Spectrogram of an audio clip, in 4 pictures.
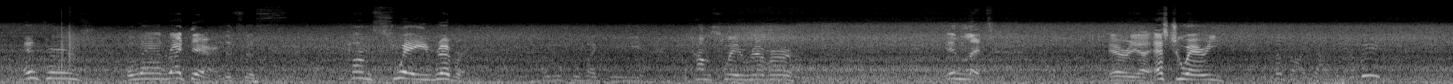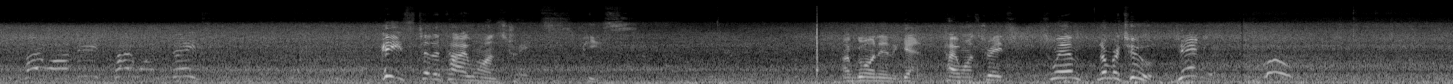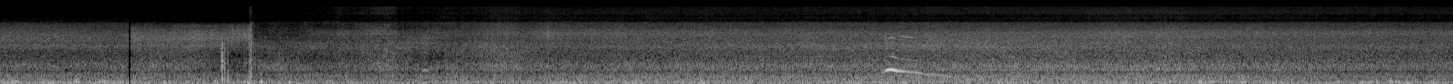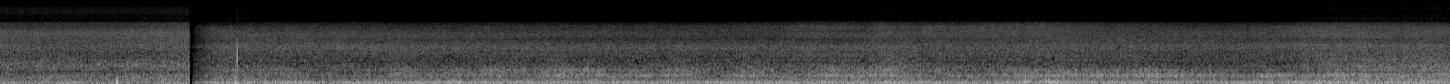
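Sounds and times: ocean waves breaking: 0.0s - 58.0s
wind buffeting microphone: 0.0s - 58.0s
short falling cry: 37.8s - 38.6s.

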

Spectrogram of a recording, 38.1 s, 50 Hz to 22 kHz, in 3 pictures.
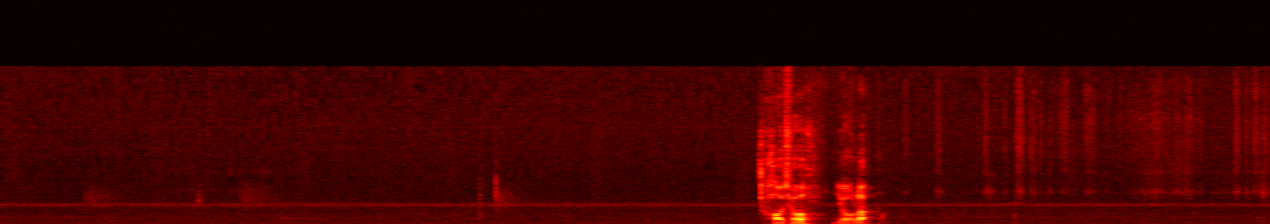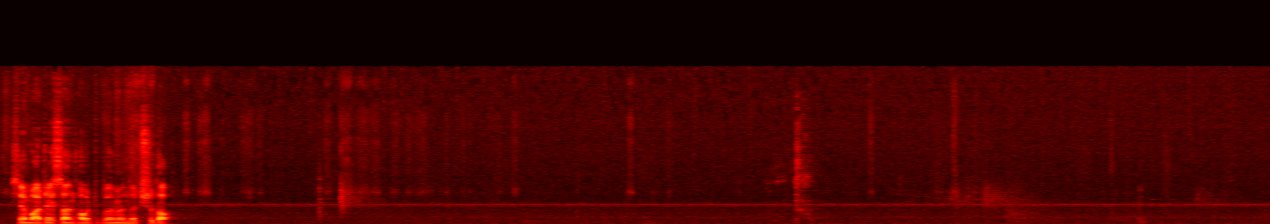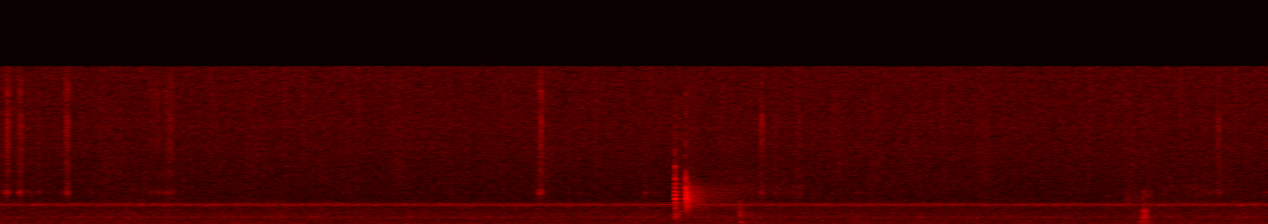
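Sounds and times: faint high hum: 0.0s - 38.0s
faint steady high whine: 0.0s - 38.0s
faint ticks and rustles: 7.6s - 22.7s, 23.8s - 28.0s, 36.8s - 38.0s.

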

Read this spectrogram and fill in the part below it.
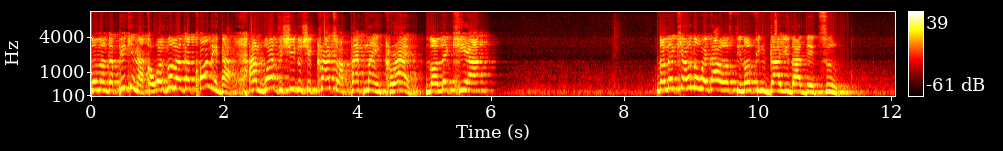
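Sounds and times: faint low background noise: 0.0s - 12.0s.

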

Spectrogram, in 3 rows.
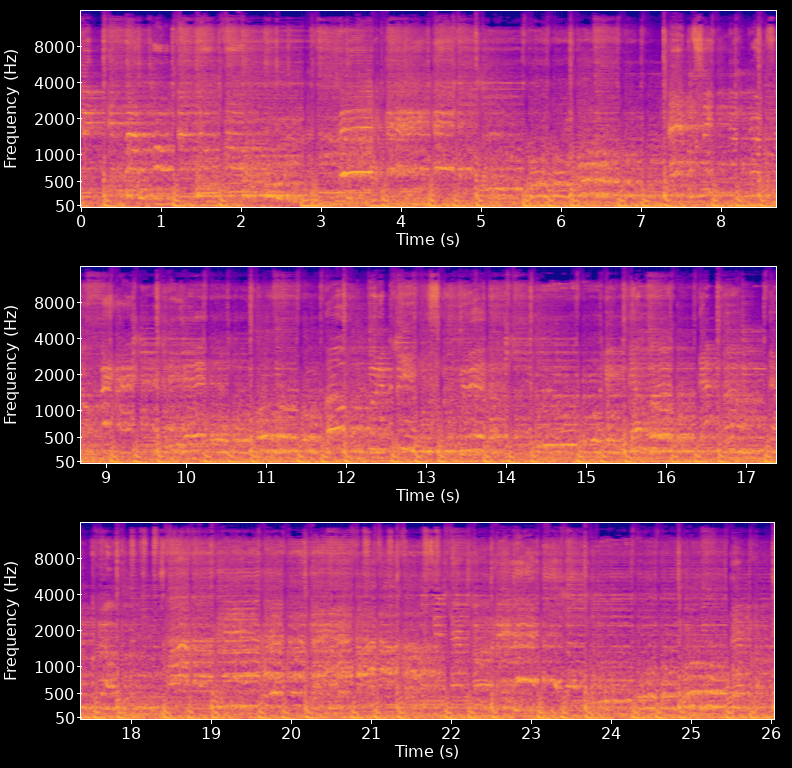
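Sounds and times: live band playing: 0.0s - 26.0s
man singing: 0.0s - 26.0s
steady drum beat: 0.0s - 26.0s.

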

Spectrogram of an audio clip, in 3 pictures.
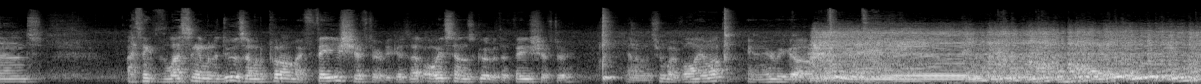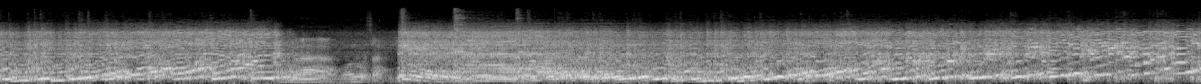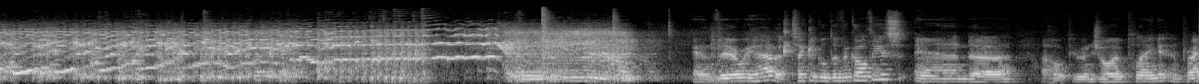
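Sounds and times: electric guitar fast runs: 8.1s - 15.0s, 16.0s - 30.6s.

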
